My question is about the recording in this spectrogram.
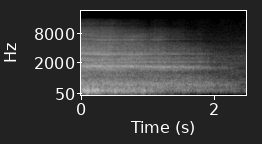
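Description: A man breathing out slowly into a close microphone: a long, breathy hiss that fades away over about two seconds. It is the out-breath of a box-breathing demonstration.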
